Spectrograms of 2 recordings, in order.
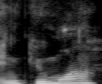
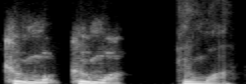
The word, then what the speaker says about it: Nkumwa: in the past, and Olivier, how do you pronounce that? Nkumwa? Is that how it is? Just Kumwa. Okay, so yeah.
